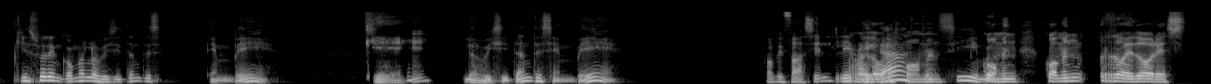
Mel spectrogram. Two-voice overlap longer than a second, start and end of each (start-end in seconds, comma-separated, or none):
8.4-10.0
